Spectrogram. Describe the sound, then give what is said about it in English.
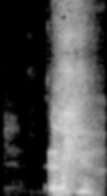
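A single loud sneeze bursts out after a faint sharp intake of breath, a broad noisy blast that lasts about half a second before trailing off. “Bless you.”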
